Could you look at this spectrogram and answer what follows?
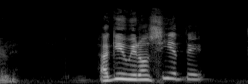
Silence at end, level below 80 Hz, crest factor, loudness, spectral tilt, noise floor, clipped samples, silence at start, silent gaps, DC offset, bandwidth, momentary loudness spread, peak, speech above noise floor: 0.45 s; -68 dBFS; 20 dB; -24 LUFS; -4.5 dB/octave; -64 dBFS; under 0.1%; 0 s; none; under 0.1%; 15 kHz; 17 LU; -8 dBFS; 40 dB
